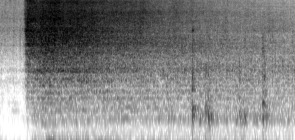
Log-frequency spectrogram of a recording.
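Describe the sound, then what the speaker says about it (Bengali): Hot water poured into a pan of frying vegetables, including peas and pointed gourd, sets off a sudden loud hiss and steamy roar that slowly fades, with a few soft bubbling pops near the end, heard up close. "এবার আমি দিয়ে দেবো এর মধ্যে গরম জল"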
